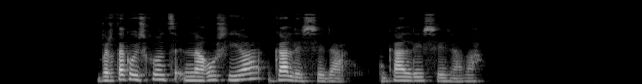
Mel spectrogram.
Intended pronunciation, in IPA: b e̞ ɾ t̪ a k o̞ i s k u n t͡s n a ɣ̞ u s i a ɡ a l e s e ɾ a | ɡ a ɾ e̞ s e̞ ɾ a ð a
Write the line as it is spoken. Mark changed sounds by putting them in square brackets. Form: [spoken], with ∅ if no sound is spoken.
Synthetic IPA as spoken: b e̞ ɾ t̪ a k o̞ i s k u n t͡s n a ɣ̞ u s i a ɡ a l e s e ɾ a | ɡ a [l] e̞ s e̞ ɾ a ð a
